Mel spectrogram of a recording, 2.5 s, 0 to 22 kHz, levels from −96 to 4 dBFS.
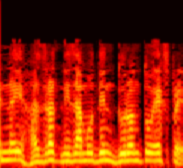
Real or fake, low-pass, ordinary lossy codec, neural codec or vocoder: real; 19.8 kHz; AAC, 24 kbps; none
